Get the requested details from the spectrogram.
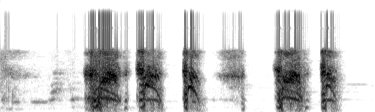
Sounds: Cough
